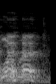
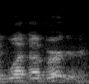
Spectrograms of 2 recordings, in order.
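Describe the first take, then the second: First: It is said quickly, run together. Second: It is said slowly, word by word.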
